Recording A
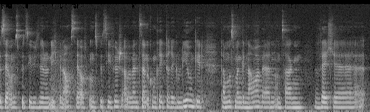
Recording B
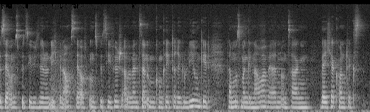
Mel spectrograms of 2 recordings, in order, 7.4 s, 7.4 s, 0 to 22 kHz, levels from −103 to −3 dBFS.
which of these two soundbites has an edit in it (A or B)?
A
